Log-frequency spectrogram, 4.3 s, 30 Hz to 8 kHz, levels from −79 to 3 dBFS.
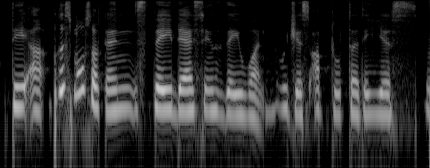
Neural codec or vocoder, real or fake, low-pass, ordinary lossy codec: codec, 16 kHz, 4 kbps, X-Codec, WavLM features, trained on Multilingual LibriSpeech; fake; none; none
